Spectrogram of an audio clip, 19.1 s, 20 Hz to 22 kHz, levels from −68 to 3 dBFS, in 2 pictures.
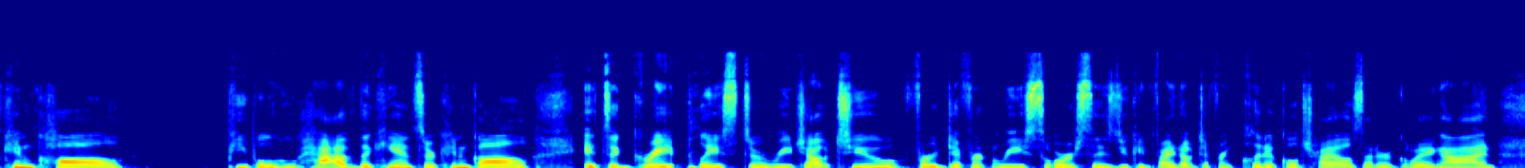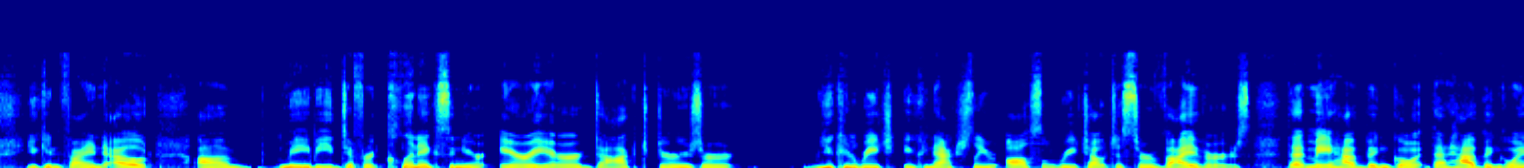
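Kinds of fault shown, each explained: Block of digital silence: the speech cuts abruptly to dead silence three times. The gaps last 23, 46 and 84 ms, the first after "out to for different". The program likely missed filling its output buffer in time, leaving zeros.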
